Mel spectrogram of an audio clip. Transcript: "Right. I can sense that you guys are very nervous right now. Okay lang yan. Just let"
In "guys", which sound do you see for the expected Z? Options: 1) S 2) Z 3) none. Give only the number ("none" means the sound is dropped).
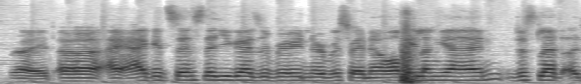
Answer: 2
